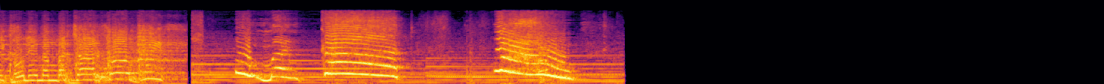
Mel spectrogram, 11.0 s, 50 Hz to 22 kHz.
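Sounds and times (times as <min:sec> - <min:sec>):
background music with steady notes: 0:00.0 - 0:06.3.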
